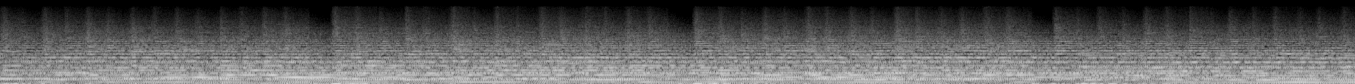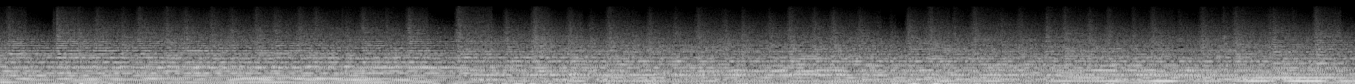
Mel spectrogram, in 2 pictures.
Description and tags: the last man in space music by kris
did it on keyboard on ableton live
film, movie, sad, sad-horror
